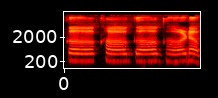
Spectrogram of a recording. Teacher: गले से करोगे, कंठ से आवाज़ आएगी, वाइब्रेशन होगा। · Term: उच्चारण स्थान कंठ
